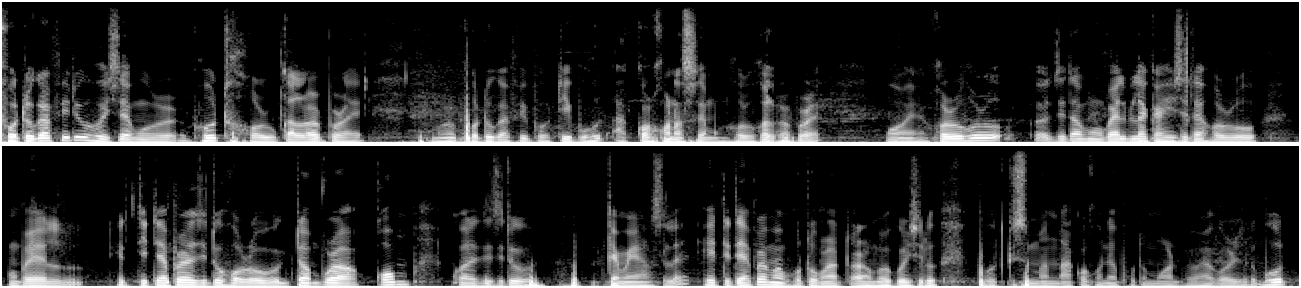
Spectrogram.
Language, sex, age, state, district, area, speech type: Assamese, male, 45-60, Assam, Morigaon, rural, spontaneous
